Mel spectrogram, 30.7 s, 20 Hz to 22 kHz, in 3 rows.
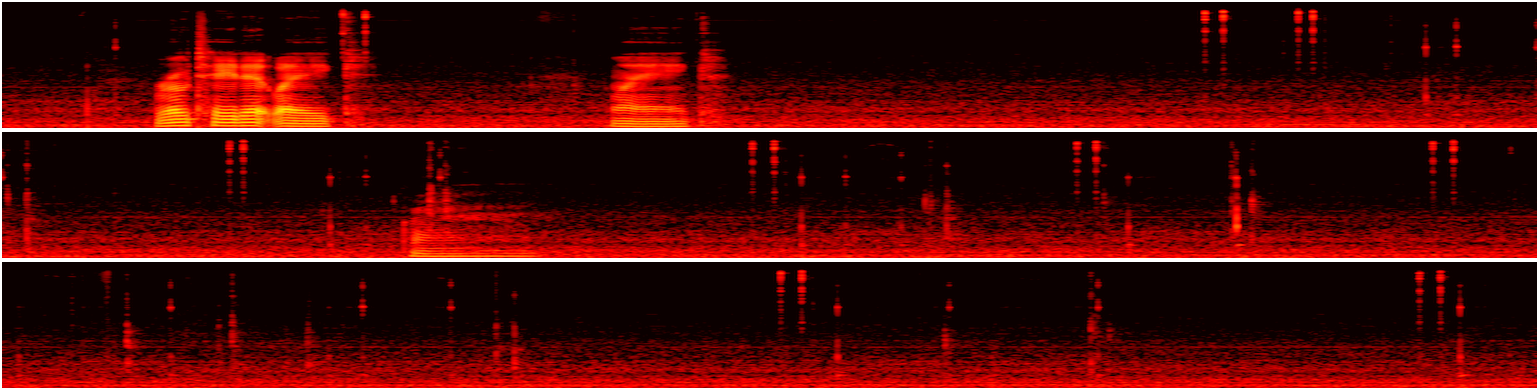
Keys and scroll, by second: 21.9 ctrl+-.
